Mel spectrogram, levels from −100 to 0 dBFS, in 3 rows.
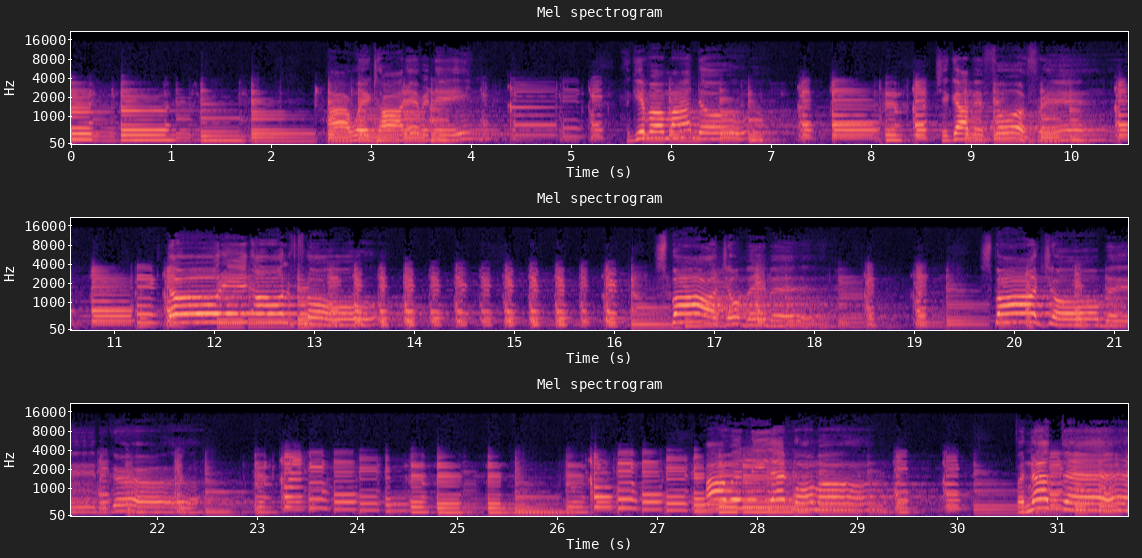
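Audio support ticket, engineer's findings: No faults found on listening; nothing to report.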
